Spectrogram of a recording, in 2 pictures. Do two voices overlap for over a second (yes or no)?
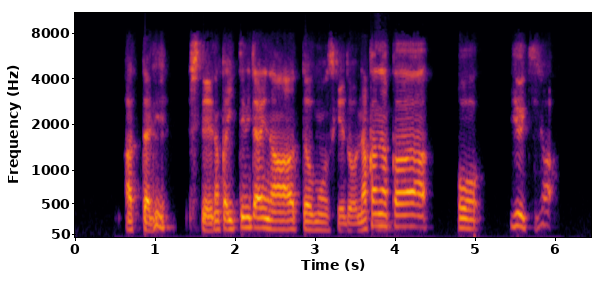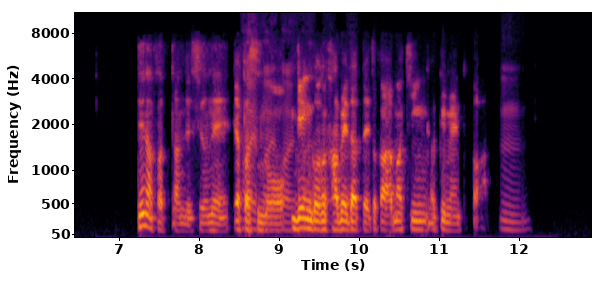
yes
